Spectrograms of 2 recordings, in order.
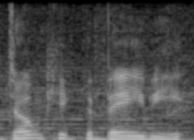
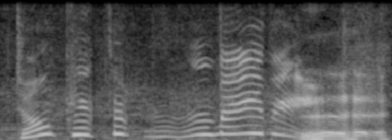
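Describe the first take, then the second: First: It is said in a calm, plain tone. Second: It is said in an exasperated tone.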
